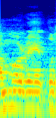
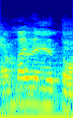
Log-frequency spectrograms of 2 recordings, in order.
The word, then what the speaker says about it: amaretto: ba oo Bilisan mo am moreto sour ano ano am moreto mali amaretto amaretto hindi Sige na mali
